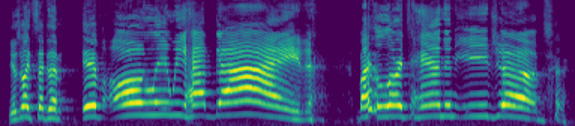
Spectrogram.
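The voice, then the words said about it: Very whiny voice. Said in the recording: “in a very whiny voice”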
